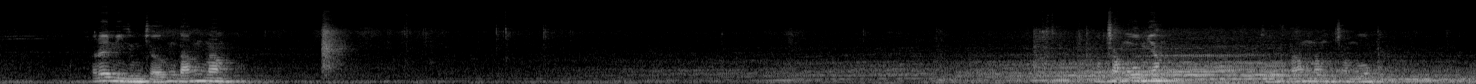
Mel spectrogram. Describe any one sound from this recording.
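Hands rustle and tap small parts on a wooden table.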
